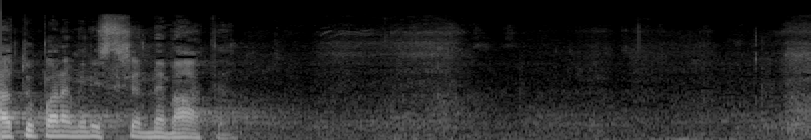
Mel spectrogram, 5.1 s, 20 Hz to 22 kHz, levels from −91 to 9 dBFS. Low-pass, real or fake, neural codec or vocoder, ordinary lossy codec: 14.4 kHz; real; none; AAC, 48 kbps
